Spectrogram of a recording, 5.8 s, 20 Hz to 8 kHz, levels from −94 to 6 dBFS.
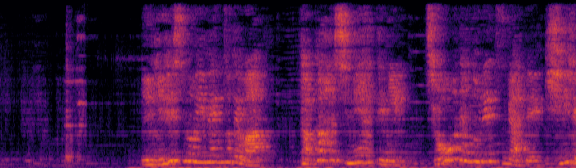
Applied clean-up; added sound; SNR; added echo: neural separator model SepFormer DNS4.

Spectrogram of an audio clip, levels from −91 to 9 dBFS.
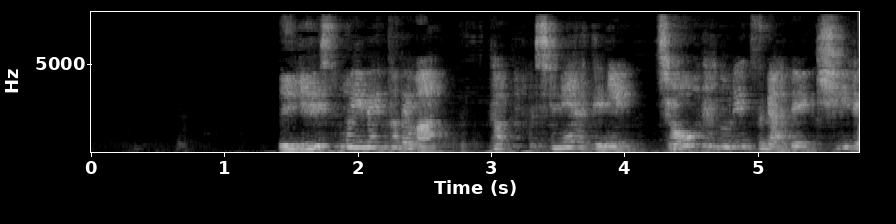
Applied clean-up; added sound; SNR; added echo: neural mask model DeepFilterNet 3.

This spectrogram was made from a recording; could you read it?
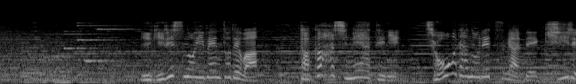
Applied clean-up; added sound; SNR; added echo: none; none; none; none.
